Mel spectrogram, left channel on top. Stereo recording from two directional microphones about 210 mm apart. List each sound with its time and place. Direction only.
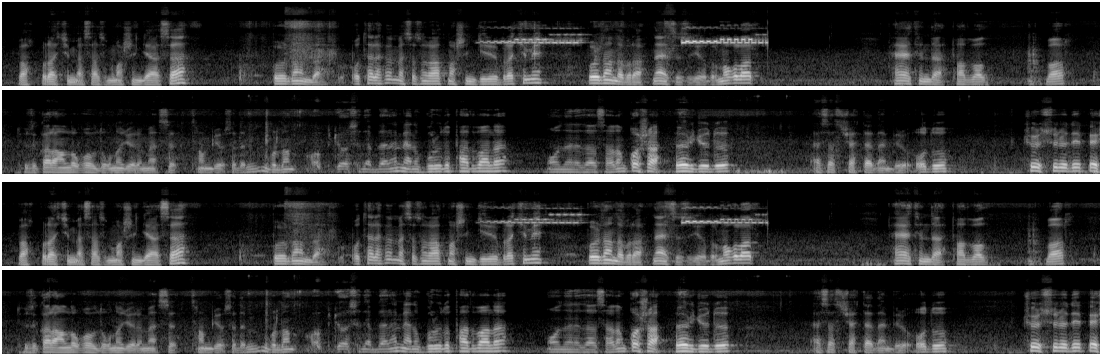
0.2 s speech: 5° right (ahead or behind); by 5.3 s 15° left (ahead or behind)
5.8 s speech: 5° right (ahead or behind)
8.9 s speech: 5° right (ahead or behind)
19.0 s speech: 5° left (ahead or behind)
